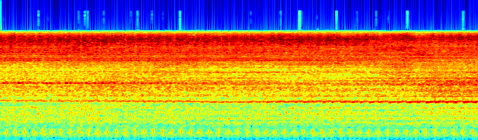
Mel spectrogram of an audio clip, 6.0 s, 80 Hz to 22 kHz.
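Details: Mustang 3.2 L V6 just out of the shop with new heads, at idle: loud busy clatter with an uneven deep knock about three per second; owner suspects a spun bearing, unconfirmed.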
